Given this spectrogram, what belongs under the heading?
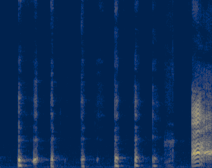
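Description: A woman coughs in a quick series of dry, close hacks, about eight in two seconds, ending with a louder burst.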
